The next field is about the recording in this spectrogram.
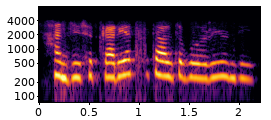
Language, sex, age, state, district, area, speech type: Punjabi, female, 18-30, Punjab, Mansa, urban, conversation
